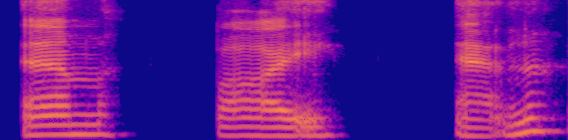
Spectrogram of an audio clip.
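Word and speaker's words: m × n: We can say the size of a matrix is um n M * N and this is pronounced M by N.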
